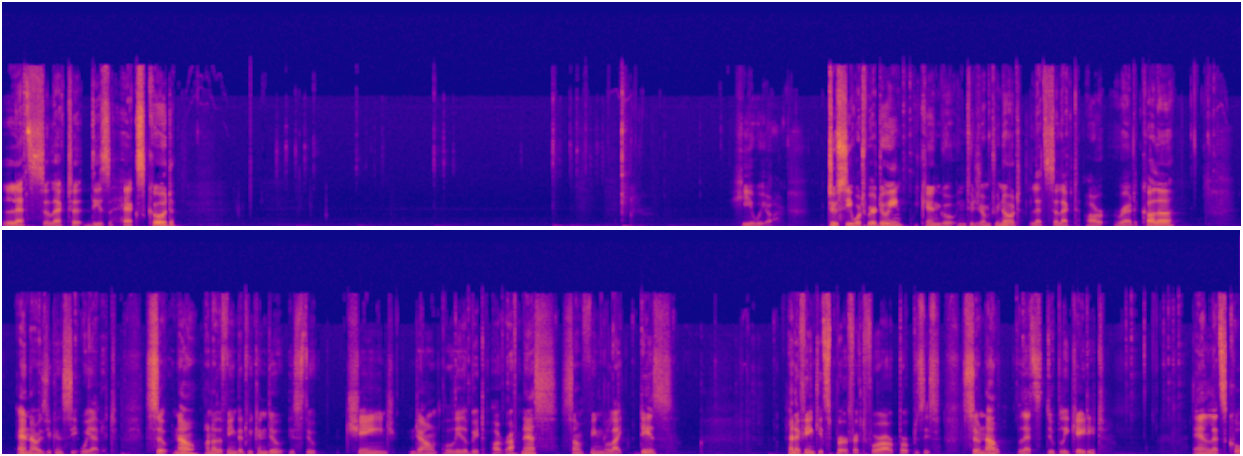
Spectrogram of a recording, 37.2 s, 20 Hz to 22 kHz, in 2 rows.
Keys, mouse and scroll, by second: 8.5 3, 18.3 click, 19.2 click, 19.6 click, 20.0-21.1 scroll up 1, 22.3 click, 26.1 click, 26.5-26.9 scroll down 2, 26.9 middle click, 27.7-28.0 scroll down 2, 28.1 shift+middle click, 28.6 middle click, 29.6-30.0 scroll down 3, 30.2 middle click, 30.7 scroll up 1, 31.1 shift+middle click, 31.7-32.1 scroll down 2, 32.4 shift+middle click, 32.8 scroll up 2, 33.3 shift+middle click, 33.8 click, 35.5 click, 36.0 click, 36.2 click.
